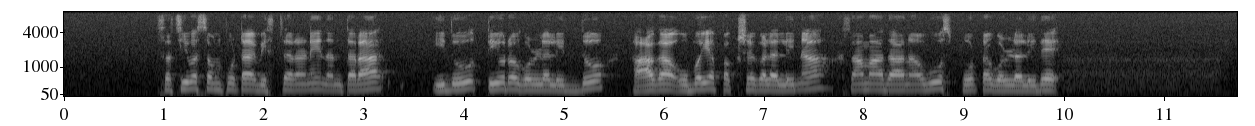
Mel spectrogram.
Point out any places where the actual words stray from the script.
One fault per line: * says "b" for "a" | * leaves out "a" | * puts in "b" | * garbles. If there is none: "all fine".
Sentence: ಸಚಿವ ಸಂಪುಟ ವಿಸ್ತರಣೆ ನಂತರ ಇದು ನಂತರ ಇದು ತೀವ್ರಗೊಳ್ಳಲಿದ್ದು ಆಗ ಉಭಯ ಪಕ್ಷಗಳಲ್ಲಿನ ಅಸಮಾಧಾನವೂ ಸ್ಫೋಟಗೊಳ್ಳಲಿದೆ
* leaves out "ನಂತರ ಇದು"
